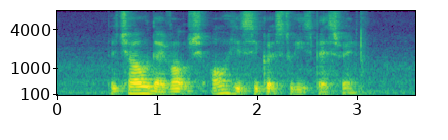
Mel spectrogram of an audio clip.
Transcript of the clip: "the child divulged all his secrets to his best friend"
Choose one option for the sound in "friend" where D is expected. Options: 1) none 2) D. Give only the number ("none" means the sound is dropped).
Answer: 1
